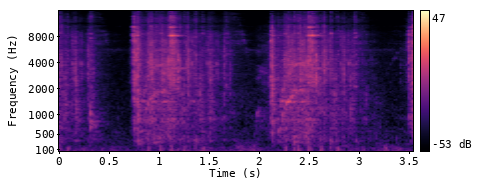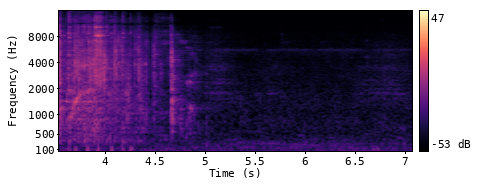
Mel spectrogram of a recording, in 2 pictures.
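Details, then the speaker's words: 2007 McLane reel mower small engine before the carb clean, pull-start cranking during a compression test with choke off, reading about 70, possibly through the decompression release. Three rough, uneven chuffing bursts that never catch; cranking no-start. "That's not real good. Well, correction. This is probably decompression release, so that is a little low. About 70."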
